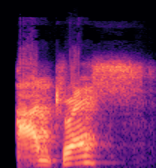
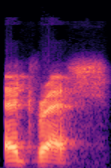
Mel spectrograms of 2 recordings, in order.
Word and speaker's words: address: example right so uh address and address in all where it's always on the noun it's always the first syllable but on the verb it's always the second syllable produce produce record record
